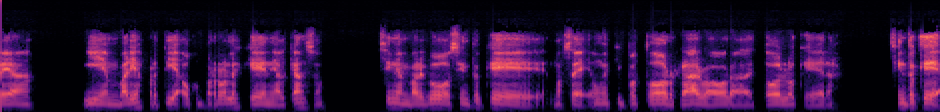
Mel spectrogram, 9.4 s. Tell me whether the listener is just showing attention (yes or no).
yes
